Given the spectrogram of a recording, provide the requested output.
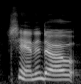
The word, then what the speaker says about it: Shenandoah: So Shenandoah, did I say it right that time? – Yep.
